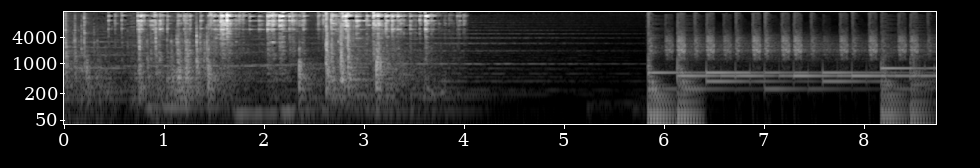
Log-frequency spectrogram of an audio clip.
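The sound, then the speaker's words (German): The last door of a family crypt thuds shut and a large silver key rattles and clicks in its lock, fairly loud, over a few seconds. After a short silence, sustained musical tones begin. “zieht die letzte Tür zu und verschließt sie mit dem großen silbernen Schlüssel, der schon immer im Besitz der Familie ist und dort bleiben wird.”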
